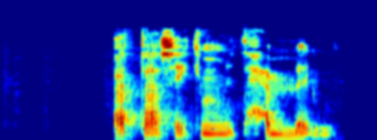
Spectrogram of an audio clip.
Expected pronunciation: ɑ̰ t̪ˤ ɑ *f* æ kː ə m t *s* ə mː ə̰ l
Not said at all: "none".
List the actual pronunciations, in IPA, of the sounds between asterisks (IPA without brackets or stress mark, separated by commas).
s, ħ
